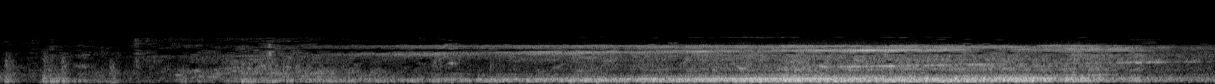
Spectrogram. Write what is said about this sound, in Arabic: شركه مصر للطيران تحييكم وتتمنى لكم رحله ممتعه على متن طائرات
